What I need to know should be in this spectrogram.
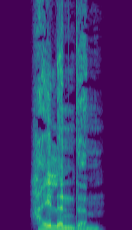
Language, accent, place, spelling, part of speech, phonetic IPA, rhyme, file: German, Germany, Berlin, heilendem, adjective, [ˈhaɪ̯ləndəm], -aɪ̯ləndəm, De-heilendem.ogg
- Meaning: strong dative masculine/neuter singular of heilend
